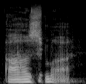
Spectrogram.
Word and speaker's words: Asma: Stephen Asma. And the proper pronunciation of my name is Asma. But no one will spell it correctly, so we have to say asthma.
